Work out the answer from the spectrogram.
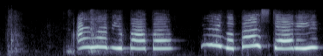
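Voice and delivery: put-on sweet little boys chirping; little kid voice. Father's little boys speak.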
